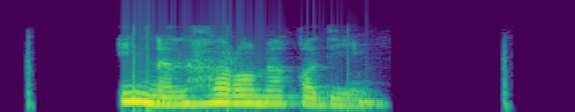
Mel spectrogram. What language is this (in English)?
Arabic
